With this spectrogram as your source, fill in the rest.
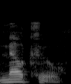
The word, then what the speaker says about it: Meolku: Therefore the sun is called Meolku, pronounced Melku, a greyhound.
